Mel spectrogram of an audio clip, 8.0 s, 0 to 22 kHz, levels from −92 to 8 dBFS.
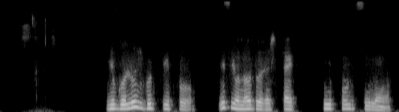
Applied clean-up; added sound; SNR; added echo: neural mask model Resemble Enhance denoiser.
